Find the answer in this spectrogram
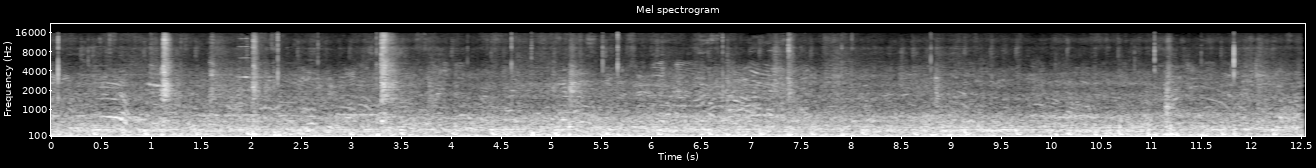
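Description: Stadium crowd babble with spectators talking nearby, broken by a few sharp knocks of footballs being kicked.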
